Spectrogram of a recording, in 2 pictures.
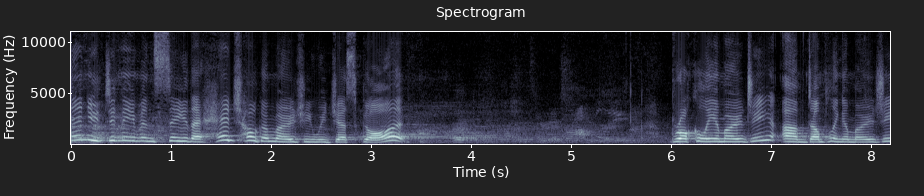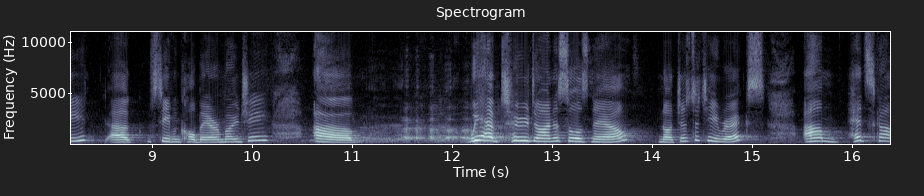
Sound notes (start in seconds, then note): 11.2 audience laughing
